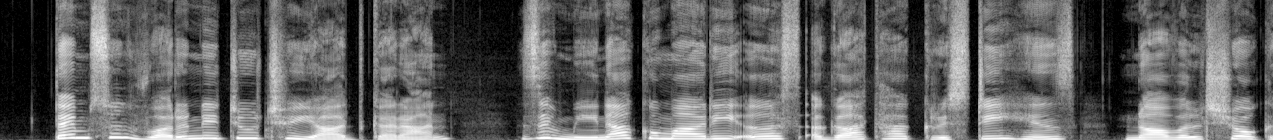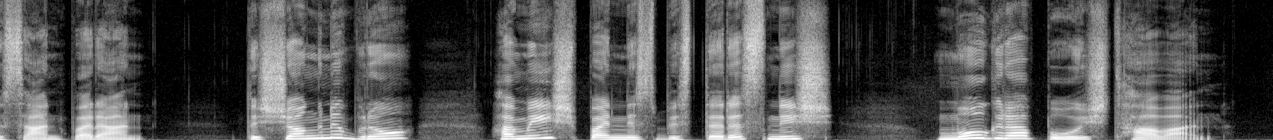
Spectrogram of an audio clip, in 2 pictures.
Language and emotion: Kashmiri, neutral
